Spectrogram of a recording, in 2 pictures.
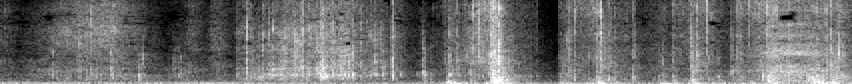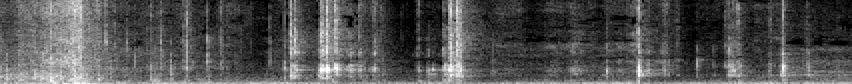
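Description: Plastic packaging bag crinkling and tearing as it is opened, in several rustles over the first three seconds or so, followed by a few light clicks of handling.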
